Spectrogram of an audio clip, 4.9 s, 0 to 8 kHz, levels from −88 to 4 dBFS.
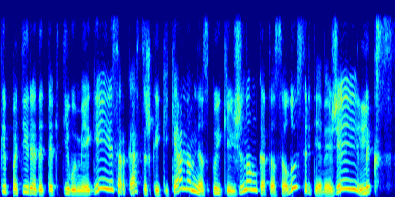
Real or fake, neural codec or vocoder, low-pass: real; none; 7.2 kHz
